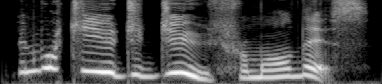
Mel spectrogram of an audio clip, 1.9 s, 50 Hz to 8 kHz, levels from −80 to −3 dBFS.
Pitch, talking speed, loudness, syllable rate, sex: 275 Hz, 250 wpm, -14 LUFS, 6.0 syllables/s, female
